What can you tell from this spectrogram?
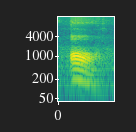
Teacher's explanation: तो इसका मखरज जो है अक्साए हल्क है, यानी गले का जो आखिरी हिस्सा है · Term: हमज़ा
